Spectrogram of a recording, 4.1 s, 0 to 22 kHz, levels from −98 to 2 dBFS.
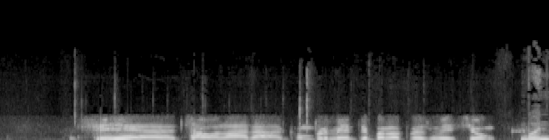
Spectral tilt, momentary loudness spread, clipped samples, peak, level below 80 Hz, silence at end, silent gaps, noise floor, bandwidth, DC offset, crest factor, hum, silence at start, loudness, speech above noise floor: -6.5 dB/octave; 8 LU; under 0.1%; -6 dBFS; -70 dBFS; 0 s; none; -62 dBFS; 12 kHz; under 0.1%; 16 dB; none; 0.55 s; -22 LUFS; 40 dB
